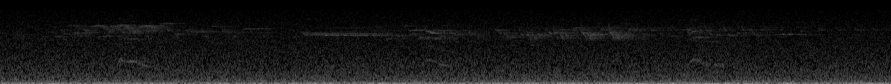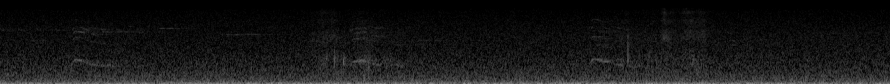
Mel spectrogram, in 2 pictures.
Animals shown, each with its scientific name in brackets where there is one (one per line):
Yellow-bellied Sapsucker (Sphyrapicus varius)
Ovenbird (Seiurus aurocapilla)
Northern Parula (Setophaga americana)
Winter Wren (Troglodytes hiemalis)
